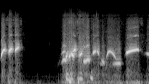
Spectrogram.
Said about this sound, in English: I do whistle for my dog, and he recognizes it. I'll be like, I mean, it's pretty. Here's lame. The whistle I do for my dog.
